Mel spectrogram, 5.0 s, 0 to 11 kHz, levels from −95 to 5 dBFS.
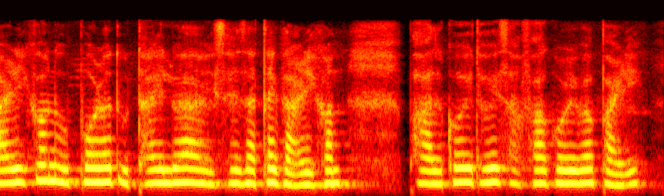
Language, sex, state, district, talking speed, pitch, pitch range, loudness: Assamese, female, Assam, Kamrup Metropolitan, 145 wpm, 225 Hz, 215-235 Hz, -16 LUFS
